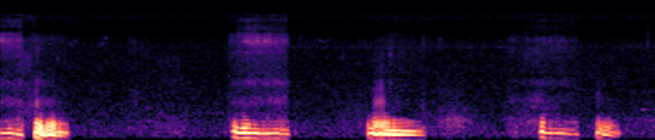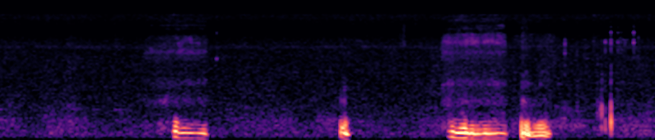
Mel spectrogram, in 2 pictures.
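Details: Puppy snoring late at night: repeated rough, vibrating snores on each breath with quiet gaps, about eight bursts; plain snoring during sleep.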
